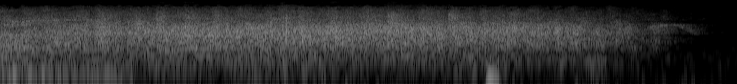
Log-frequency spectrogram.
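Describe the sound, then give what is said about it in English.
An audience applauds the organist after an organ piece, a dense wash of many hands clapping at an even loudness for about six seconds before quickly fading out. No one speaks over it. “I think if nothing else, we need to give his feet a round of applause.”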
